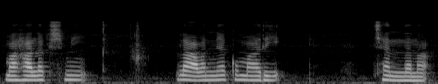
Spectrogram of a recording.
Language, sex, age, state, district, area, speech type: Telugu, female, 18-30, Andhra Pradesh, Kakinada, urban, spontaneous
